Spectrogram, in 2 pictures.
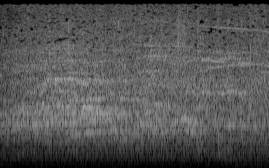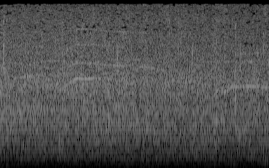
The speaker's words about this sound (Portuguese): Eu queria trazer aqui no palco uma das maiores estrelas da música popular brasileira. Queria que vocês recebessem com um aplauso bem carinhoso. …!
